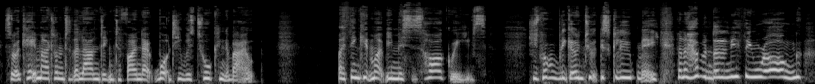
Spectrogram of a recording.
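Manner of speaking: put-on high, strained teen voice on the verge of tears; a bullied girl pleading to be believed; tearful teenage girl. Daughter confiding bullying to mum, tearful and high.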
